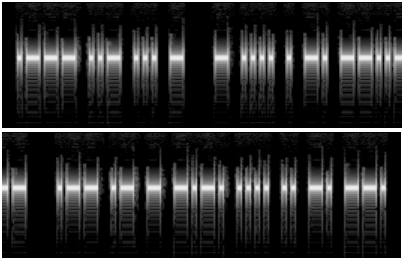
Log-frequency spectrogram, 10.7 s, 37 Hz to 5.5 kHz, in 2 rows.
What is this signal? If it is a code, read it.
Morse code, heard as a keyed tone, about 20 wpm, 600 Hz. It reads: JUST THEN, WATCHING
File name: the old man and the sea / the old man and the sea part 1 20wpm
